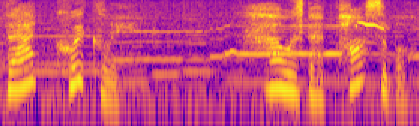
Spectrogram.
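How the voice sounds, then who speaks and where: A woman's voice: a little high, big pitch swings, moderate pace. An actress playing a courteous, regal female admiral in a video game cutscene. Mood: surprised. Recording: music behind the voice.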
